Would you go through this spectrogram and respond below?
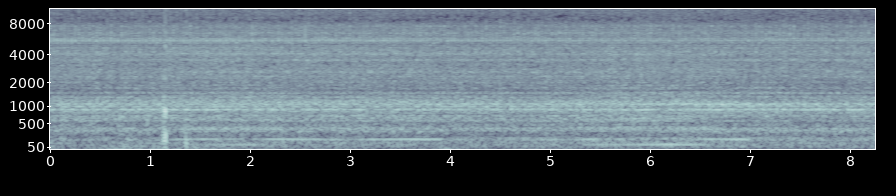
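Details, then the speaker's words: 2010 Audi A3 Cabrio 1.2 TFSI (CBZ), about 99,640 km, first cold start after timing chain replacement, camera on engine: even idle with light steady hum, no rattle or knock; runs smooth and healthy. "Silnik chodzi jak zegarek"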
